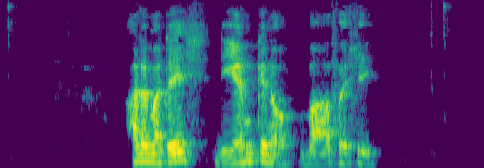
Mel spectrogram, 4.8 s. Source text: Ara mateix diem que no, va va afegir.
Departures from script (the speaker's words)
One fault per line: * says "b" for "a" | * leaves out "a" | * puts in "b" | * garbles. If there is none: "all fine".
* leaves out "va"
